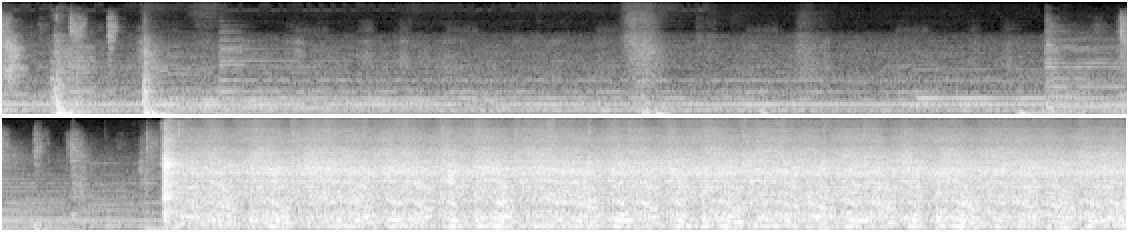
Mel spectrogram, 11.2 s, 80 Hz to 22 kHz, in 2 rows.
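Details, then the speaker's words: BMW F10 550i N63 V8 after hydrolock rebuild with cylinder wall repair, first start on a replacement battery: cranks steadily about five seconds but never fires; ignition circuit supply code, a big red wire connector was found unplugged. "This didn't go as planned. Ignition circuit supply. No ignition voltage supply."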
